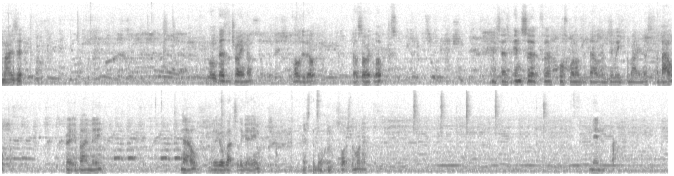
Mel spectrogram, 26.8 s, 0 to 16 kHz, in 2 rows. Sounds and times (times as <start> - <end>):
Speech: 0.0 - 0.5, 3.2 - 5.1, 9.8 - 13.5, 14.7 - 15.4, 17.0 - 18.6, 19.4 - 20.8, 25.2 - 25.5
Music: 0.0 - 26.7.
